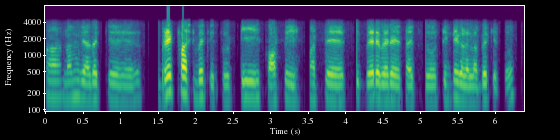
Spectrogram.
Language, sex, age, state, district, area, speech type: Kannada, male, 30-45, Karnataka, Udupi, urban, conversation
